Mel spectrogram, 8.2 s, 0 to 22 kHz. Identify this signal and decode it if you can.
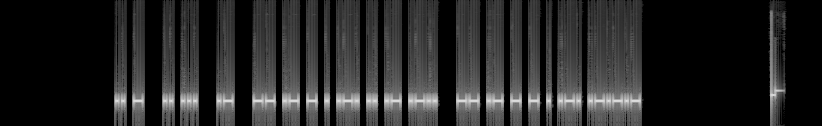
Morse code, heard as a keyed tone, about 40 wpm, 700 Hz. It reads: IT IS A MATERIAL MATTER.
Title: Sentences from Top 1000 Words - Review Part 5 - 40wpm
